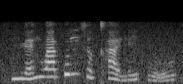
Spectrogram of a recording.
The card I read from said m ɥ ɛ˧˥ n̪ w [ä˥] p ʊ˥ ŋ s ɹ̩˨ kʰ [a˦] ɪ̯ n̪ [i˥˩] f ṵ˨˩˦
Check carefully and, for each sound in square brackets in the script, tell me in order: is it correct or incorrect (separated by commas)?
correct, incorrect, incorrect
